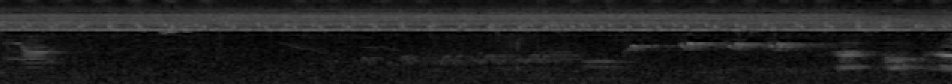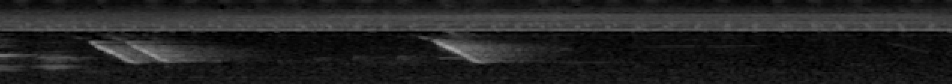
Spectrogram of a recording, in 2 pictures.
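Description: Birds calling over a steady high hiss: a few soft chirps, then two quick downward-sliding whistles about seven seconds in and a third about two seconds later.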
